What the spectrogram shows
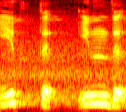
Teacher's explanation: மேல்வாய் பல்லின் அடியை நாக்கின் நுனி பொருந்துவதால் பிறக்கும் எழுத்து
